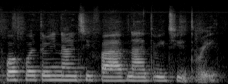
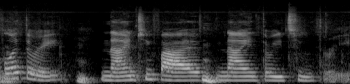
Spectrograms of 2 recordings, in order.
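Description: First: The number is said at a normal, quicker pace. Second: The number is said slowly and deliberately.

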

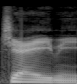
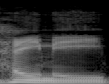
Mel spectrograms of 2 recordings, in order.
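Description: First: The name begins with an English J sound. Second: The name begins with a breathy H sound. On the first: The speaker calls it wrong. "We said Jamie on the episode" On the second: The speaker calls it right. "but I think it's Haimi"

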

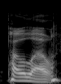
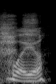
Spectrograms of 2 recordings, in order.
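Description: First: The word is said like English 'polo'. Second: The word is said with Spanish pronunciation. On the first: The speaker calls it wrong. "Don't say polo" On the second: The speaker calls it right. "It's pollo"

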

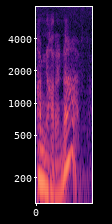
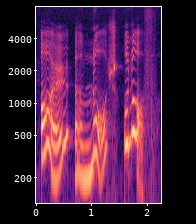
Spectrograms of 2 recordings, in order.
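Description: First: It is said in a normal voice. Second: It is said in a funny put-on voice.

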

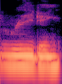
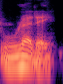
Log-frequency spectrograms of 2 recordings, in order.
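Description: First: It is said the way the spelling suggests. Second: It is said in the local way. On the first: "It's spelled Reading" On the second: "but it's pronounced Reading"

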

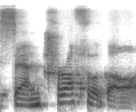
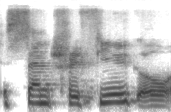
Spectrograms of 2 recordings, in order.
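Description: First: It is pronounced the American way. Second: It is pronounced the English way. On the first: "the Americans say" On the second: "what we say in English"

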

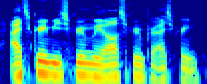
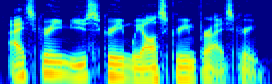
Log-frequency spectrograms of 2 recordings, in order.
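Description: First: It is said as fast as possible. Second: It is said at a normal pace.

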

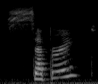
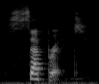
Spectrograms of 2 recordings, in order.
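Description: First: The last syllable has a full 'ate' vowel. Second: The word is shortened with reduced vowels. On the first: It is the verb, to separate. "yo digo separate, please separate your clothing" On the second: It means something apart or loose. "yo no digo el primer A"

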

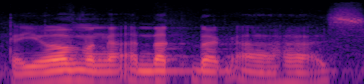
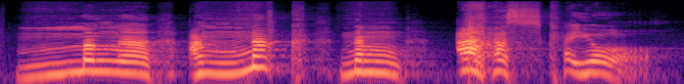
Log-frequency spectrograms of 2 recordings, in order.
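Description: First: It is said nicely, in a gentle tone. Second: It is said harshly, as a rebuke.

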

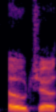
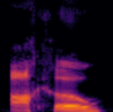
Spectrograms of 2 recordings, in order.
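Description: First: The middle consonant is a ch sound. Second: The middle consonant is a k sound. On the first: The speaker calls it right. "It's it's Ocho" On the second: The speaker calls it wrong. "I've had people pronounce it like Akko"

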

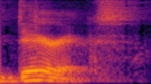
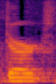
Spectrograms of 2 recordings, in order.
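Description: First: The name is said as two syllables, Derricks. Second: The name is said as one syllable. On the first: This is how the locals say the town's name. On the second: This is how the singer's name is said.

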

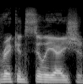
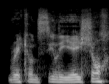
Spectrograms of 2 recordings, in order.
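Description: First: The word is said with a plain accent. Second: The word is said with a French accent.

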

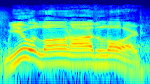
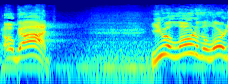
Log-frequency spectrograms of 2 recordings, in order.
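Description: First: It is said in a solemn religious voice. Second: It is said in a terrified, cracking voice.

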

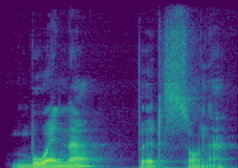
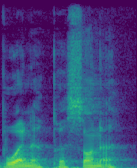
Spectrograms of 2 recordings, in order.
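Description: First: The unstressed vowels are clear, full vowels. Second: The unstressed vowels are reduced to schwa. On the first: The speaker calls it right. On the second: The speaker calls it wrong.

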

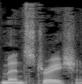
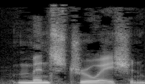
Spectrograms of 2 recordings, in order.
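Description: First: The u in the middle is dropped. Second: The u in the middle is pronounced. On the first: The speaker calls it right. "but it's menstruation, right?" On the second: The speaker calls it wrong. "there's a U in there. So it looks like it could be menstruation"

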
